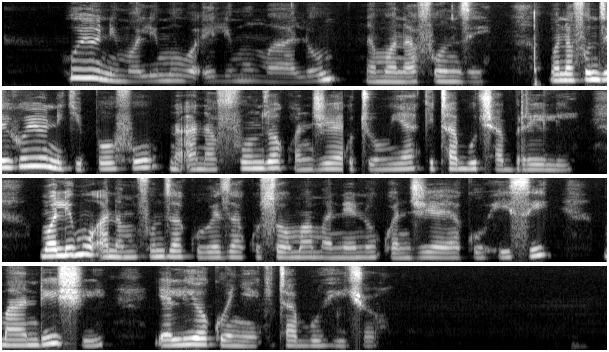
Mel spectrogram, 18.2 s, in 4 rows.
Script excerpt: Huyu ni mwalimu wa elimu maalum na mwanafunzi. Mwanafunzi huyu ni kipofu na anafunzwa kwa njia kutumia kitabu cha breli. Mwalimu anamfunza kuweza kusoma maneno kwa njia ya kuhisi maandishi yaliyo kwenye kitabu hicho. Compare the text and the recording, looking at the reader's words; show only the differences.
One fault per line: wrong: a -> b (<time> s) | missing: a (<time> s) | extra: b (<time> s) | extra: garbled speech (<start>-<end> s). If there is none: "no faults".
no faults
